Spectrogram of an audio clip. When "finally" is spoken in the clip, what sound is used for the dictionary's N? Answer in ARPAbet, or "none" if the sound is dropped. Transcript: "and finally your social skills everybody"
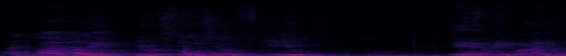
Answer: N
